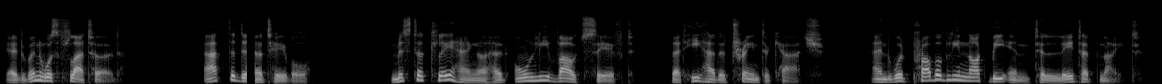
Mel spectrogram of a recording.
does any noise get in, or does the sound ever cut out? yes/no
yes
